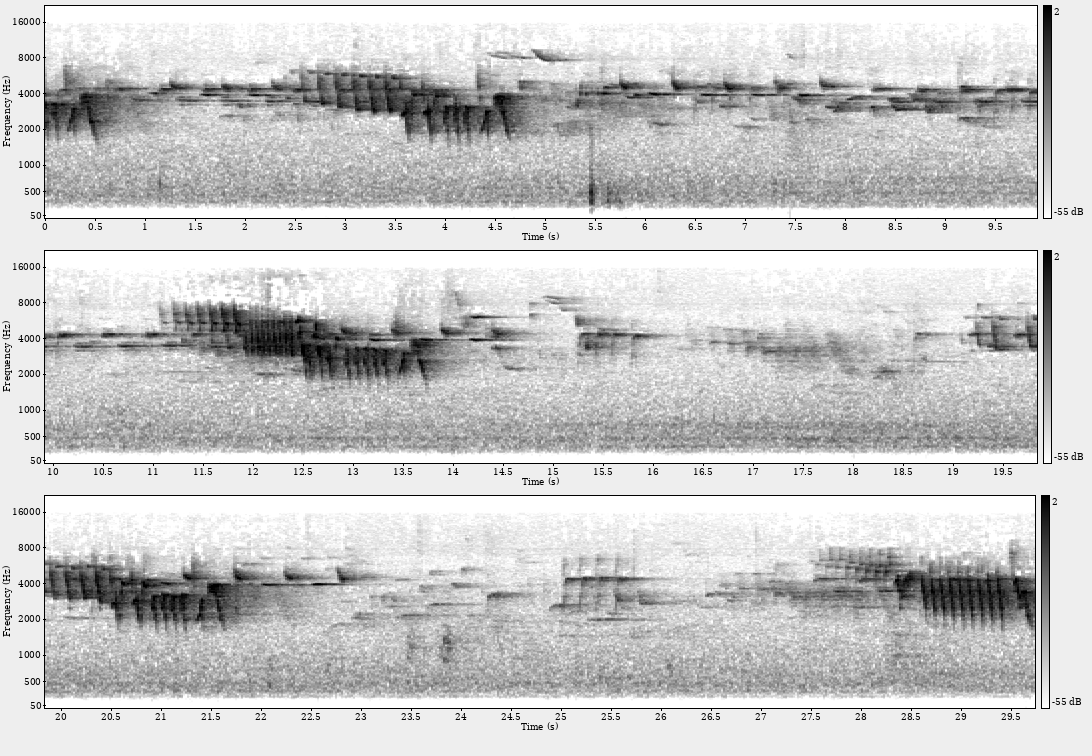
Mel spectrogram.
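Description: Bird song: a rapid pulsed trill of about two seconds that falls in pitch, repeated five times at intervals of roughly eight seconds. Fainter high chirps and a thin held whistle come between the trills.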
